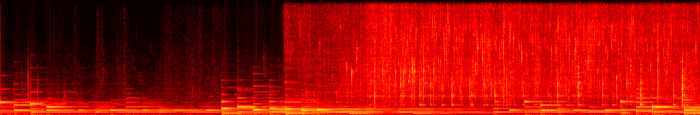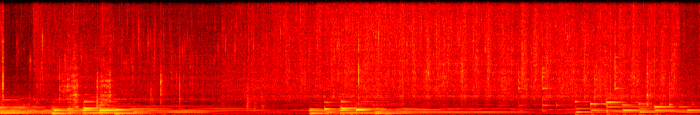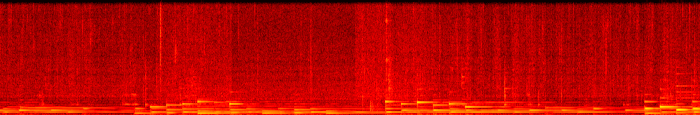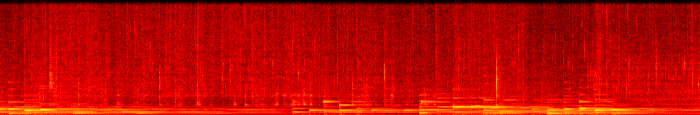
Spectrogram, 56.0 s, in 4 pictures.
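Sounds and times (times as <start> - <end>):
background music with held notes: 0.0 - 56.0
garlic and onion sizzling in oil: 5.7 - 56.0
wooden spoon stirring: 14.6 - 16.6, 42.6 - 50.2.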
